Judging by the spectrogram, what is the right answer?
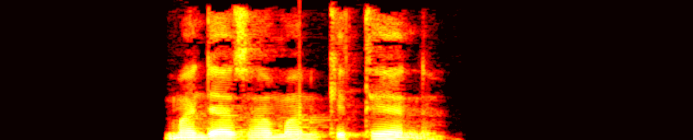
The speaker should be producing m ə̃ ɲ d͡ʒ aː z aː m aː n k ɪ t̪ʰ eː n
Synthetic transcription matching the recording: m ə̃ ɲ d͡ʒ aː s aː m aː n k ɪ t̪ʰ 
